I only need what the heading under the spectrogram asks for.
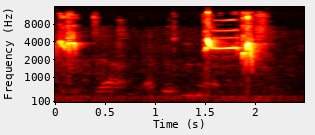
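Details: Red-headed prinia, a former tutor bird for a magpie-robin, gives one clear high whistle ending in a buzzy note, preceded by a brief chirp and faint softer sounds.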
